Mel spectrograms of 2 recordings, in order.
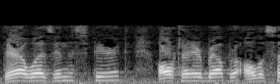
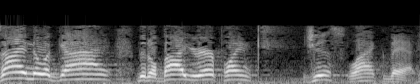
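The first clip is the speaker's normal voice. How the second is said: high, drawn-out boast, dropping to a slow finish; in-your-face; 7 semitones higher, slower than usual. Retold or imitated. Driver offers buyer to upset pilot, mock-cocky. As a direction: imitate a know-it-all, each word stretched. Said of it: "He got right in my face".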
